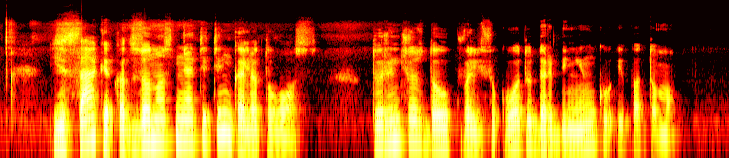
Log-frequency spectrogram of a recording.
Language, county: Lithuanian, Šiauliai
